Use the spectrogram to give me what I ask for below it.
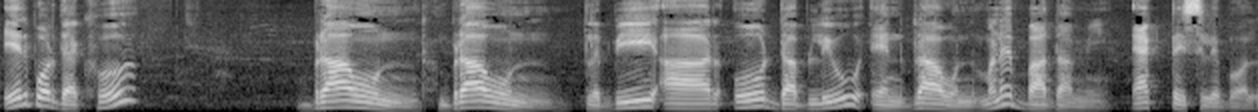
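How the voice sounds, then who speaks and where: A man's voice: medium pitch, expressive, moderate pace, few pauses. A man, tutoring a child in a recorded homework lesson. He spells words letter by letter, gives their meanings, and keeps asking whether the child understands. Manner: often checks understanding with questions.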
